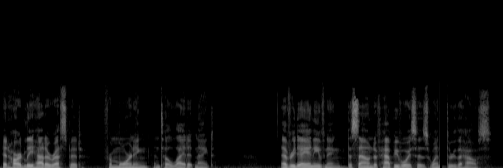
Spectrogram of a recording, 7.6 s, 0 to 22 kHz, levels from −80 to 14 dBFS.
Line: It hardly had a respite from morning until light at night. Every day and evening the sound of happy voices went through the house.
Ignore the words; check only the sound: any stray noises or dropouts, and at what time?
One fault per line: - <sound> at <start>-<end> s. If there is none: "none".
- dropout at 6.6-6.6 s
